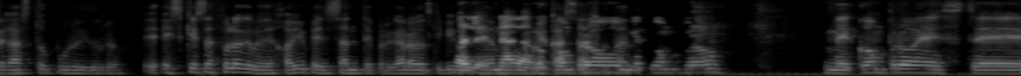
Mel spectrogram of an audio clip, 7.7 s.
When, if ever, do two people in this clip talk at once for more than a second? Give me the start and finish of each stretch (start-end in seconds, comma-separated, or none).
3.4-4.9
